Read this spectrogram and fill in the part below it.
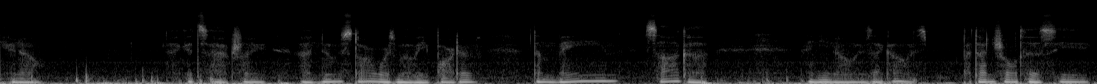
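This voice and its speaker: A man with a low, breathy voice rambles in a soft ASMR half-whisper. He talks slowly and informally, often hesitating. The audio is muffled, with clear noise behind him. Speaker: VTuber streamer hosting an ASMR stream.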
